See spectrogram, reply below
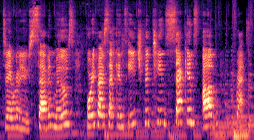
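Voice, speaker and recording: With a high, bright and forceful voice at normal speed, a young fitness channel host leads an at-home workout, cheering viewers on as she moves. She's in her living room, filmed by a camera on the floor a few feet off. The room echoes, and faint music plays behind her.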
